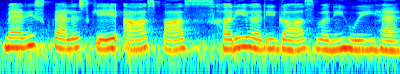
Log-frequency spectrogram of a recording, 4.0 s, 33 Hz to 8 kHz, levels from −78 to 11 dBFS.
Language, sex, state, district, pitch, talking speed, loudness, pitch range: Hindi, female, Punjab, Fazilka, 220 Hz, 165 wpm, -14 LUFS, 205-235 Hz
